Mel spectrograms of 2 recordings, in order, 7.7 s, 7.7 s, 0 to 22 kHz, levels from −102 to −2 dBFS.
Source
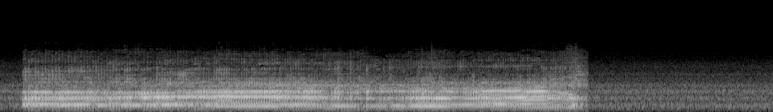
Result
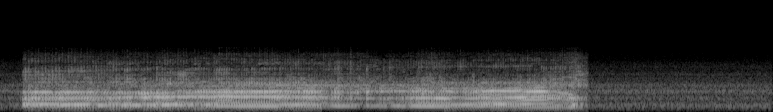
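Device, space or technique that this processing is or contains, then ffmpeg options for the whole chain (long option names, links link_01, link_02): Bluetooth headset: -filter_complex "[0:a]equalizer=frequency=400:width=1.3:gain=-4.5,asettb=1/sr,asplit=3[link_01][link_02][link_03];[link_01]atrim=end=3.214[link_04];[link_02]atrim=start=3.21:end=4.45,asetpts=PTS-STARTPTS,afade=type=in:duration=0.004:curve=qsin,afade=type=out:start_time=1.236:duration=0.004:curve=qsin,highpass=frequency=160:width=0.5412,highpass=frequency=160:width=1.3066[link_05];[link_03]atrim=start=4.446[link_06];[link_04][link_05]acrossfade=duration=0.004:curve1=hsin:curve2=qsin[link_07];[link_07][link_06]acrossfade=duration=0.004:curve1=qsin:curve2=hsin,highpass=frequency=140:poles=1,aresample=8000,aresample=44100,volume=-4dB" -ar 32000 -c:a sbc -b:a 64k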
